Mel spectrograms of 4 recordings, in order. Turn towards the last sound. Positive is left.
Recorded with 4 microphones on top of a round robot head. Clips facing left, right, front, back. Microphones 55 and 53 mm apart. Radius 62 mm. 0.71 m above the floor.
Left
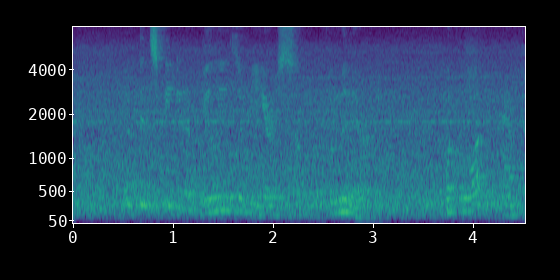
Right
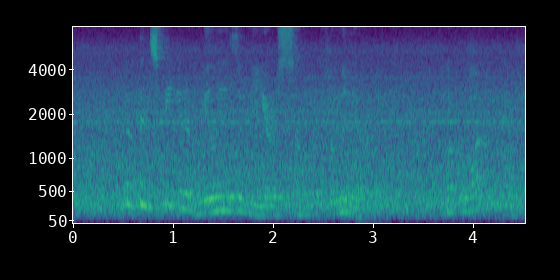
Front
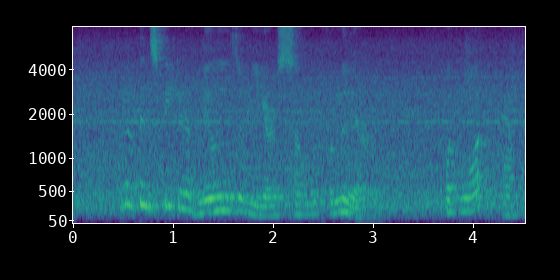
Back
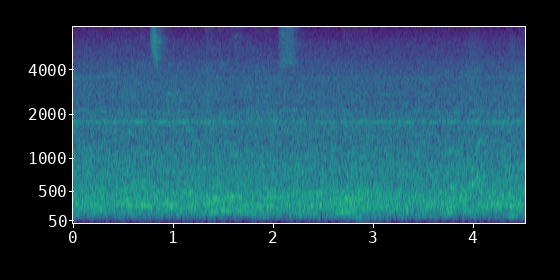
turn(degrees=15)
